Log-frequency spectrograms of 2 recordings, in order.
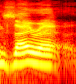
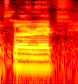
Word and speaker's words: Cyrax: Oh, when he's he was fighting Zyra, is that how you say it? a Cyrax.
